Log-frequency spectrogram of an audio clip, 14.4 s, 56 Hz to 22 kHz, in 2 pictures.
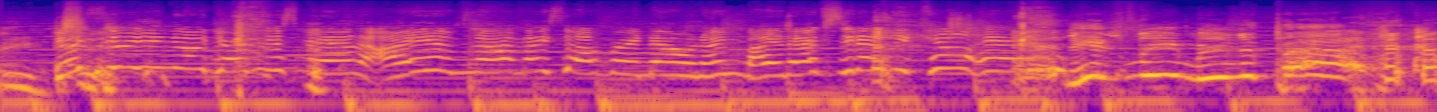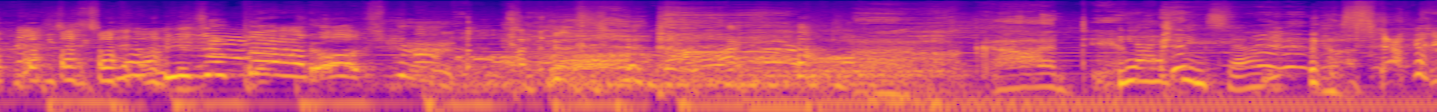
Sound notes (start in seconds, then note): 6.4 players laughing; 9.2 grunting; 9.6 Brennan laughing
